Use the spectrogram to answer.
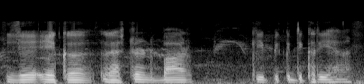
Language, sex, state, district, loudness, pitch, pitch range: Hindi, male, Punjab, Pathankot, -17 LUFS, 105 Hz, 105-110 Hz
